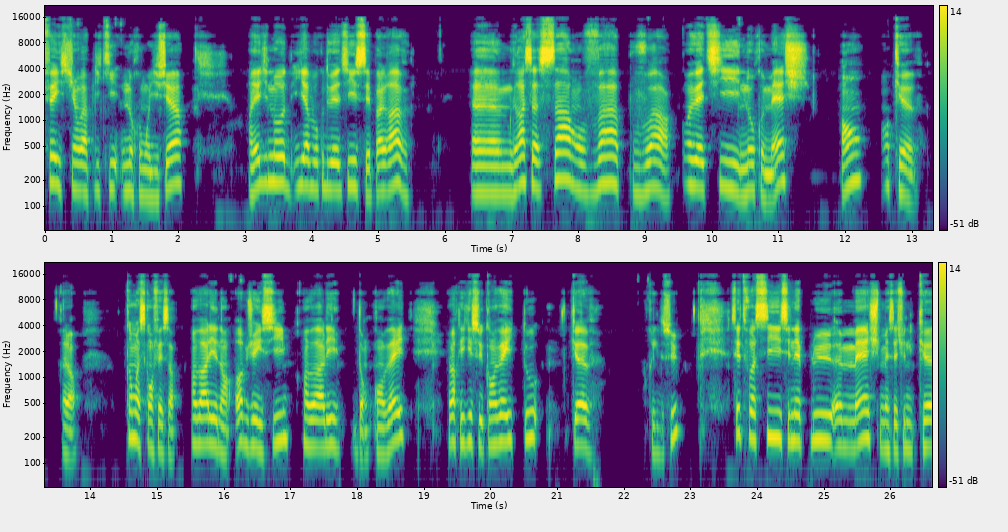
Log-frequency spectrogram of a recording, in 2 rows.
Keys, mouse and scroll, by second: 1.1 Tab, 1.6 scroll up 2, 1.8 a, 2.7 scroll up 2, 3.5 Tab, 3.8-4.5 scroll down 8, 5.5-6.6 scroll up 10, 6.6 Tab, 7.6 right click, 9.0 Tab, 9.4 scroll down 5, 10.3-10.8 ctrl+scroll up 3, 10.9-12.0 scroll down 10, 12.6-13.8 shift+scroll up 1, 13.8 click, 14.6-17.7 drag, 22.2-23.0 ctrl+scroll up 9, 24.1 Tab, 25.4 right click.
